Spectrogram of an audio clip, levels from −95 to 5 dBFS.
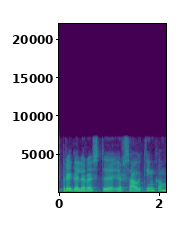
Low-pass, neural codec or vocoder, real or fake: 7.2 kHz; none; real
